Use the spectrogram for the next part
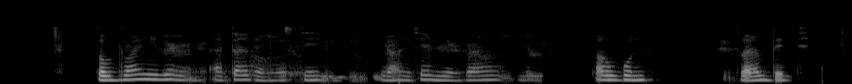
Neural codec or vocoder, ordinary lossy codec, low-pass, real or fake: codec, 16 kHz, 0.8 kbps, ZipCodec; MP3, 24 kbps; 7.2 kHz; fake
